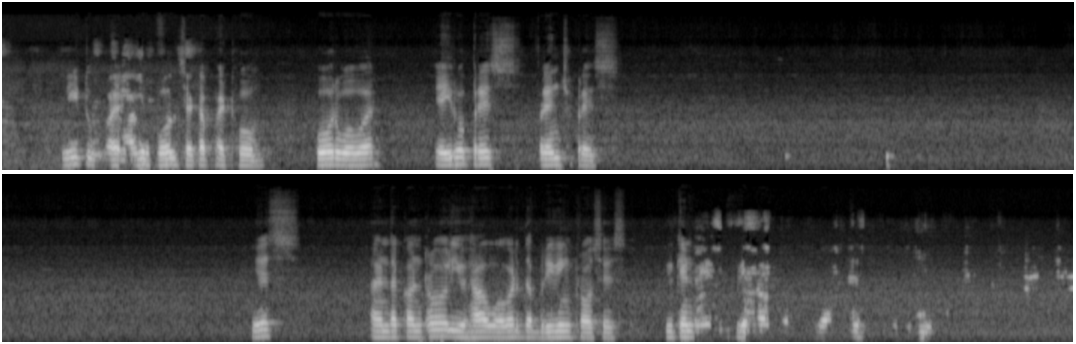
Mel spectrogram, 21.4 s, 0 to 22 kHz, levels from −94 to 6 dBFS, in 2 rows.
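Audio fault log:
0.0–1.95 s, 2.59–3.14 s, 3.80–4.32 s, 4.68–14.39 s: other side's voice leaking through. A faint second voice sits under the speech, about 25 dB down at first, then about 35 dB down. Likely an echo canceller leaving loudspeaker sound in the microphone.
16.91–17.35 s, 17.68–21.43 s: other side's voice leaking through. A brief faint trace returns, then a much plainer second voice about 15 dB below the speech runs to the end. Likely residual loudspeaker echo the canceller failed to remove.
0.95–1.77 s: speech suppressed in double talk. The talker dips by around 10 dB for about half a second while the other voice plays. Likely the echo canceller turning down both sides together.
17.66–20.16 s: speech suppressed in double talk. The talker's level drops by up to about 20 dB across roughly two seconds while the echo plays. Likely the canceller suppressing both talkers at once.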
